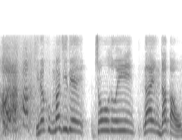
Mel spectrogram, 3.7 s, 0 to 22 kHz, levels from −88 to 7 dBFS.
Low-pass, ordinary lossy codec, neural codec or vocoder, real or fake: none; none; codec, 16 kHz, 0.5 kbps, FunCodec, trained on Chinese and English, 25 frames a second; fake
